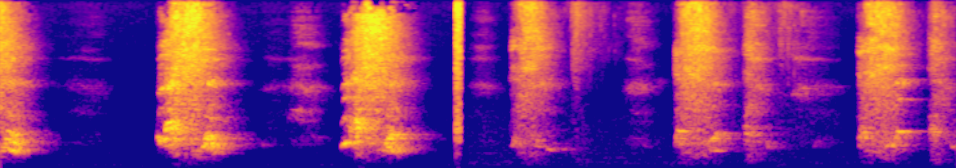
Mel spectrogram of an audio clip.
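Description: A run of sharp, hissing sneezes, some preceded by quick inhaled gasps, about six in ten seconds; repeated sneezing.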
